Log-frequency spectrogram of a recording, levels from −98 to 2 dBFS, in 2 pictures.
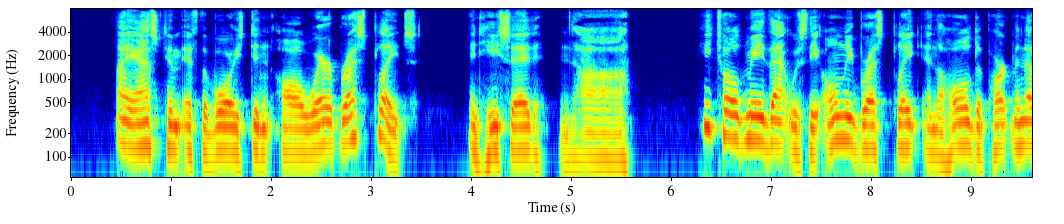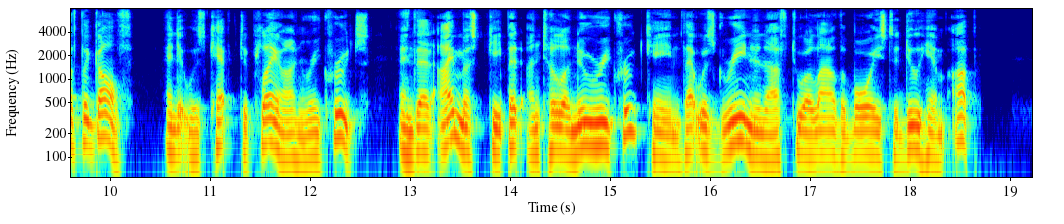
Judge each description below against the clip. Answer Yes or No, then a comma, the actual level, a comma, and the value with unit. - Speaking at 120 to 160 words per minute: No, average, 195 wpm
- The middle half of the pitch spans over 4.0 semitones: Yes, average, 4.5 semitones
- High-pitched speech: No, low, 125 Hz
